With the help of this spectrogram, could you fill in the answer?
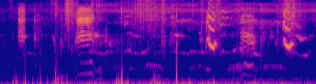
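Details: Three kittens with their caring mother cat, a family found in a house storeroom; several short high harmonic mews, some rising then falling, scattered through the clip over low background rumble.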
